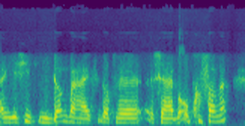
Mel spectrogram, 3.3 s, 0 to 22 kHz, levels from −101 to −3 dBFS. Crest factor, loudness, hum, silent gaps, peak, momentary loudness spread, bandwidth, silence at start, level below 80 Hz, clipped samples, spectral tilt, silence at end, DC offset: 16 dB; -17 LUFS; none; none; -2 dBFS; 4 LU; 8 kHz; 0 s; -54 dBFS; under 0.1%; -8 dB/octave; 0 s; under 0.1%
